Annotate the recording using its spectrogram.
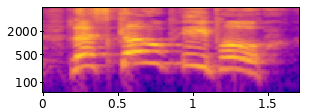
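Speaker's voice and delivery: high, loud, shouted hype-man voice.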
